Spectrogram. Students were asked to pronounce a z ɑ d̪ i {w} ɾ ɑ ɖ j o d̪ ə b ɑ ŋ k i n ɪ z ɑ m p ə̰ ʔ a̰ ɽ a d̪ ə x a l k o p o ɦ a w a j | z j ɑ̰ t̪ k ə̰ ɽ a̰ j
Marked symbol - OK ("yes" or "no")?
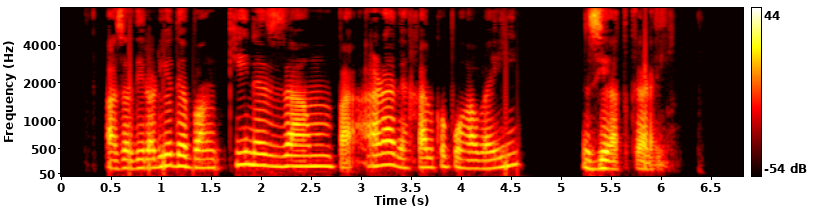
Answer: no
